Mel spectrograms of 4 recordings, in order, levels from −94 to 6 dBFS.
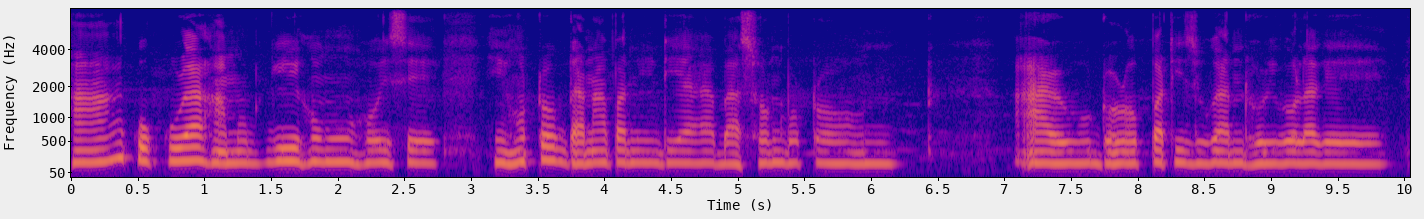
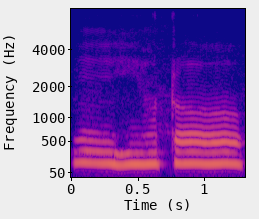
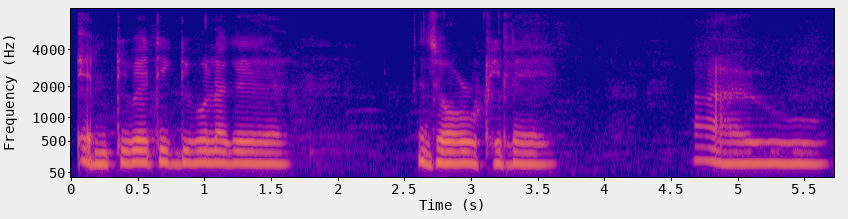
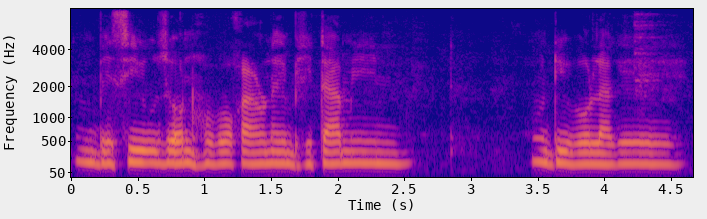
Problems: constant background noise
